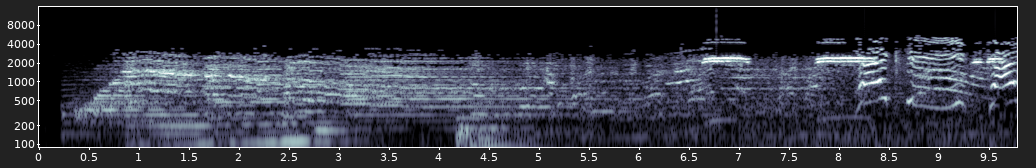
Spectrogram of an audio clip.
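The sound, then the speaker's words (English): A dense murmur of many voices chattering at once fills the scene steadily at a theater crowd where people are trying to get a taxi, with a few sharp, high whistle-like tones cutting through the crowd noise near the end. “there's no use trying to get a taxi in this crowd.”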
